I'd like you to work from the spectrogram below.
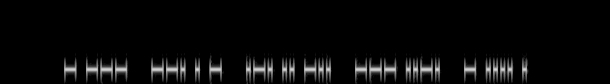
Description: Morse code, heard as a keyed tone, about 33 wpm, 700 Hz. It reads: TO GET RID OF THE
